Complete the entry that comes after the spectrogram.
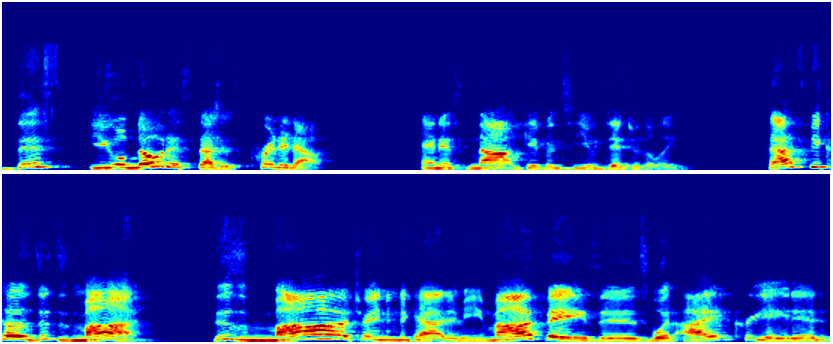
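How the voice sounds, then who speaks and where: Raising and projecting her high voice, a woman speaks in a bright, sharp tone with lively intonation. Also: big swings in loudness. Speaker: trainer. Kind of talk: training presentation. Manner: fast.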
